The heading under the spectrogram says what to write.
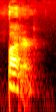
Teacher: Stress the first syllable, butter.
